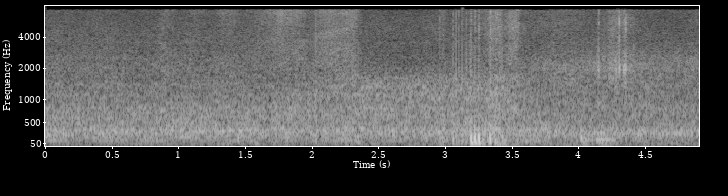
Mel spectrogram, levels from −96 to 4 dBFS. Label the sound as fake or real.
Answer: fake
